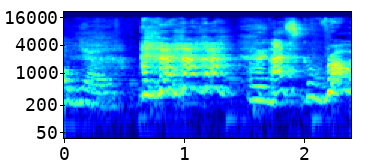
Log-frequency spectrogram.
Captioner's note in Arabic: يضحك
